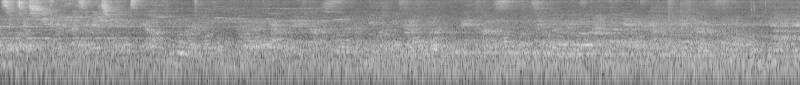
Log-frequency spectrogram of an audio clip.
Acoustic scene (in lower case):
subway station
